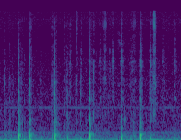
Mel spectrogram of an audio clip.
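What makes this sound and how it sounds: Fingernails tap and scratch the top and side of a long, hollow corrugated cardboard box resting on a blanket. Soft, dull, low-pitched taps land at irregular intervals and die away almost instantly, with faint, papery scratching filling the quiet between them.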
